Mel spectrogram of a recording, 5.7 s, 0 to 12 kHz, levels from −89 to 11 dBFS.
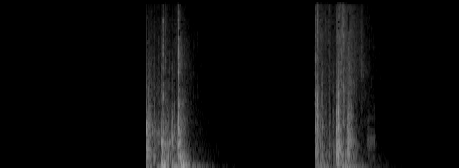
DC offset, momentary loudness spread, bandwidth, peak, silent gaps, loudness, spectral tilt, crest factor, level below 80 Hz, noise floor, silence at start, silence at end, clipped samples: under 0.1%; 10 LU; 11.5 kHz; -16 dBFS; 3.03-3.93 s; -40 LUFS; -4.5 dB/octave; 28 dB; -52 dBFS; -75 dBFS; 1.85 s; 1.2 s; under 0.1%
